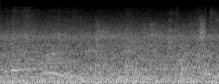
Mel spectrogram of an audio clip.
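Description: Steady rumble of a train passing on the railway line just beside the restaurant.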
